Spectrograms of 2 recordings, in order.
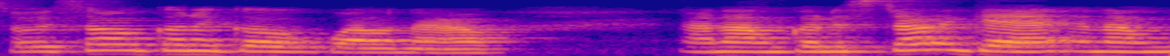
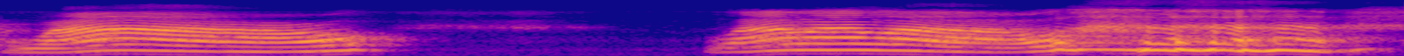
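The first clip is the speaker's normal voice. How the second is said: excited wow; 4 semitones higher, 7 dB louder, much slower than usual. Real, not acted. Marvelling at her own premiere.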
